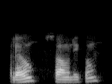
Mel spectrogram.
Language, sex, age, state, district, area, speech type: Kashmiri, male, 30-45, Jammu and Kashmir, Srinagar, urban, conversation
